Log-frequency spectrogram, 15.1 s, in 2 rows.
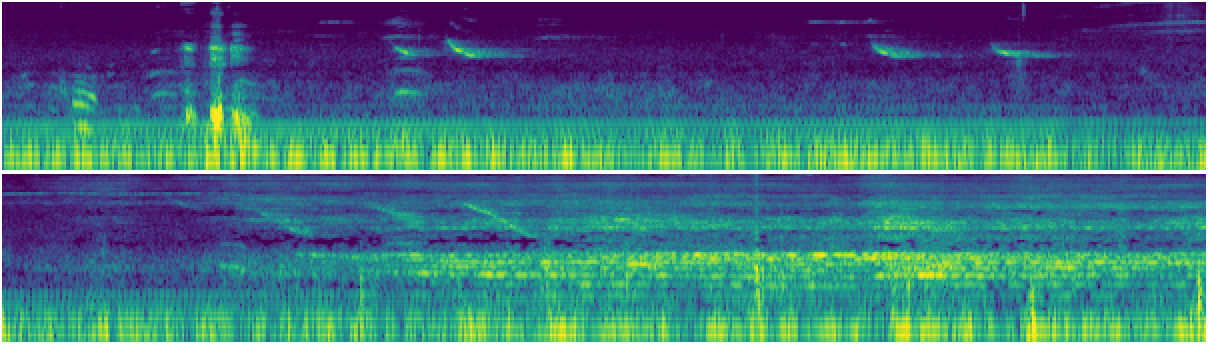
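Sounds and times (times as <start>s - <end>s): steady low hum: 0.0s - 15.0s
bird chirping: 1.7s - 3.8s, 4.7s - 14.9s
background music: 9.2s - 15.0s.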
